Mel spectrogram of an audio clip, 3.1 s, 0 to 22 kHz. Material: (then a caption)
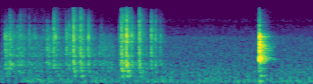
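Wood, glass. Size 36 Korean glass go stones, 10.2 mm thick, are placed on a 2-inch shinkaya wood floor go board during a game replay. A quick run of light, bright clicks and taps fills the first second and a half, then after a pause comes one sharper, louder clack with a short, crisp ring.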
